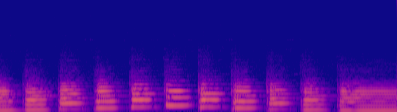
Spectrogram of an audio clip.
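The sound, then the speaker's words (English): A C pentatonic scale is played as a clean series of separate notes on a melodic instrument. The pitch climbs step by step, then descends back to the low starting note, which is held at the end. “I'm sure if I said play the C pentatonic scale, you could do it. It would sound like this.”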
